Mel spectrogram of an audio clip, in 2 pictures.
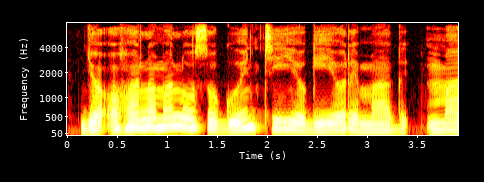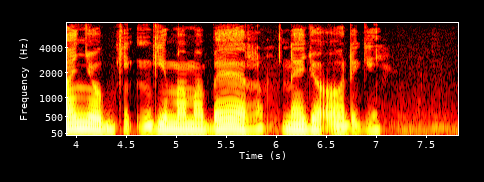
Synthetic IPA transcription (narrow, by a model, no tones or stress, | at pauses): d͡ʒɔʔɔɦalamalosoɡwentijoɡɪjoɾe | maɲoɡɪmamabɛrnɛd͡ʒɔ̰ʔɔ̰dɡɪ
